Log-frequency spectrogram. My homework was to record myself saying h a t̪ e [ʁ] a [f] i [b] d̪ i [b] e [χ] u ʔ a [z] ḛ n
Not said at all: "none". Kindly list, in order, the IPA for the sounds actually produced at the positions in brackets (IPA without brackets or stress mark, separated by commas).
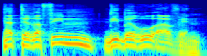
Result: ʁ, f, m, b, ʁ, v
